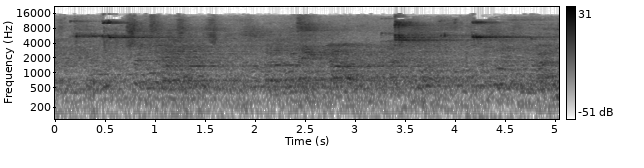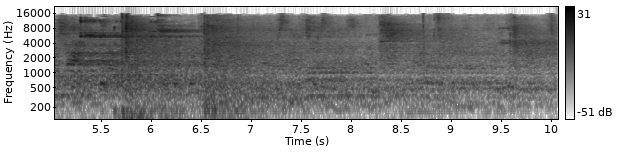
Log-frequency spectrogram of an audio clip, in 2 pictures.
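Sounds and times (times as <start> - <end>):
voices of players and spectators: 0.0 - 10.0
shoes squeaking on court floor: 0.1 - 1.0, 3.3 - 6.7, 9.4 - 10.0.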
